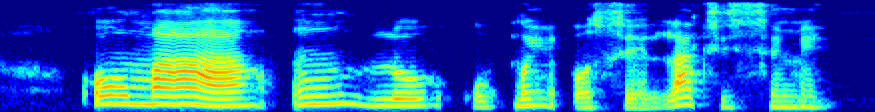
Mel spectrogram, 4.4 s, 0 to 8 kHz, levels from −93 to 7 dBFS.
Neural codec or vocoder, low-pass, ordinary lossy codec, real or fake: vocoder, 22.05 kHz, 80 mel bands, HiFi-GAN; 7.2 kHz; none; fake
